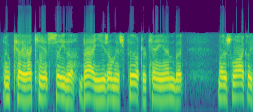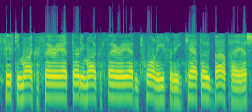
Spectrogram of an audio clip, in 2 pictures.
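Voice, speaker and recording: A vintage record player repair hobbyist hosts his own video, narrating a hands-on fix in a casual, methodical, matter-of-fact way. His voice is smooth, level and medium-pitched at normal speed, though the dry recording sounds muffled and phone-like with background noise.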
